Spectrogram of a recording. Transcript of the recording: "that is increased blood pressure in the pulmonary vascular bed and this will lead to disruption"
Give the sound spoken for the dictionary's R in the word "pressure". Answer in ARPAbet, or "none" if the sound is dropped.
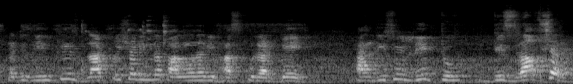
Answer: none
